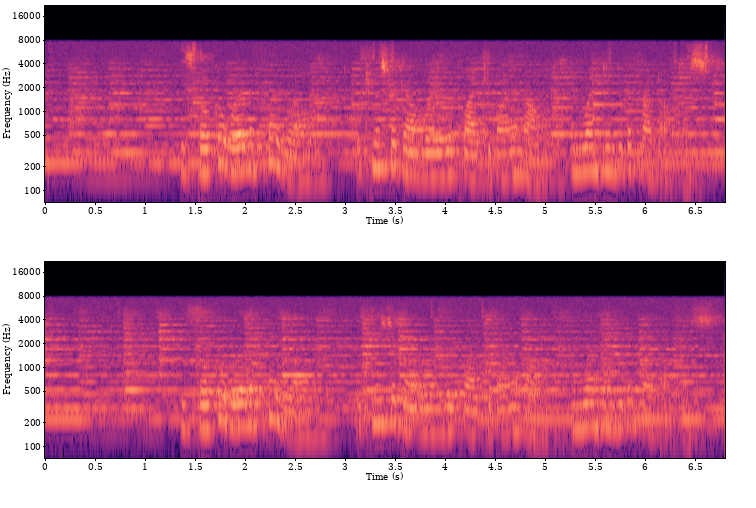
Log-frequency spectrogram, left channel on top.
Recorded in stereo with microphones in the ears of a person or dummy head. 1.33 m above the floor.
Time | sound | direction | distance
1.4 | a woman speaking | 75° left (ahead or behind) | 3.5 m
